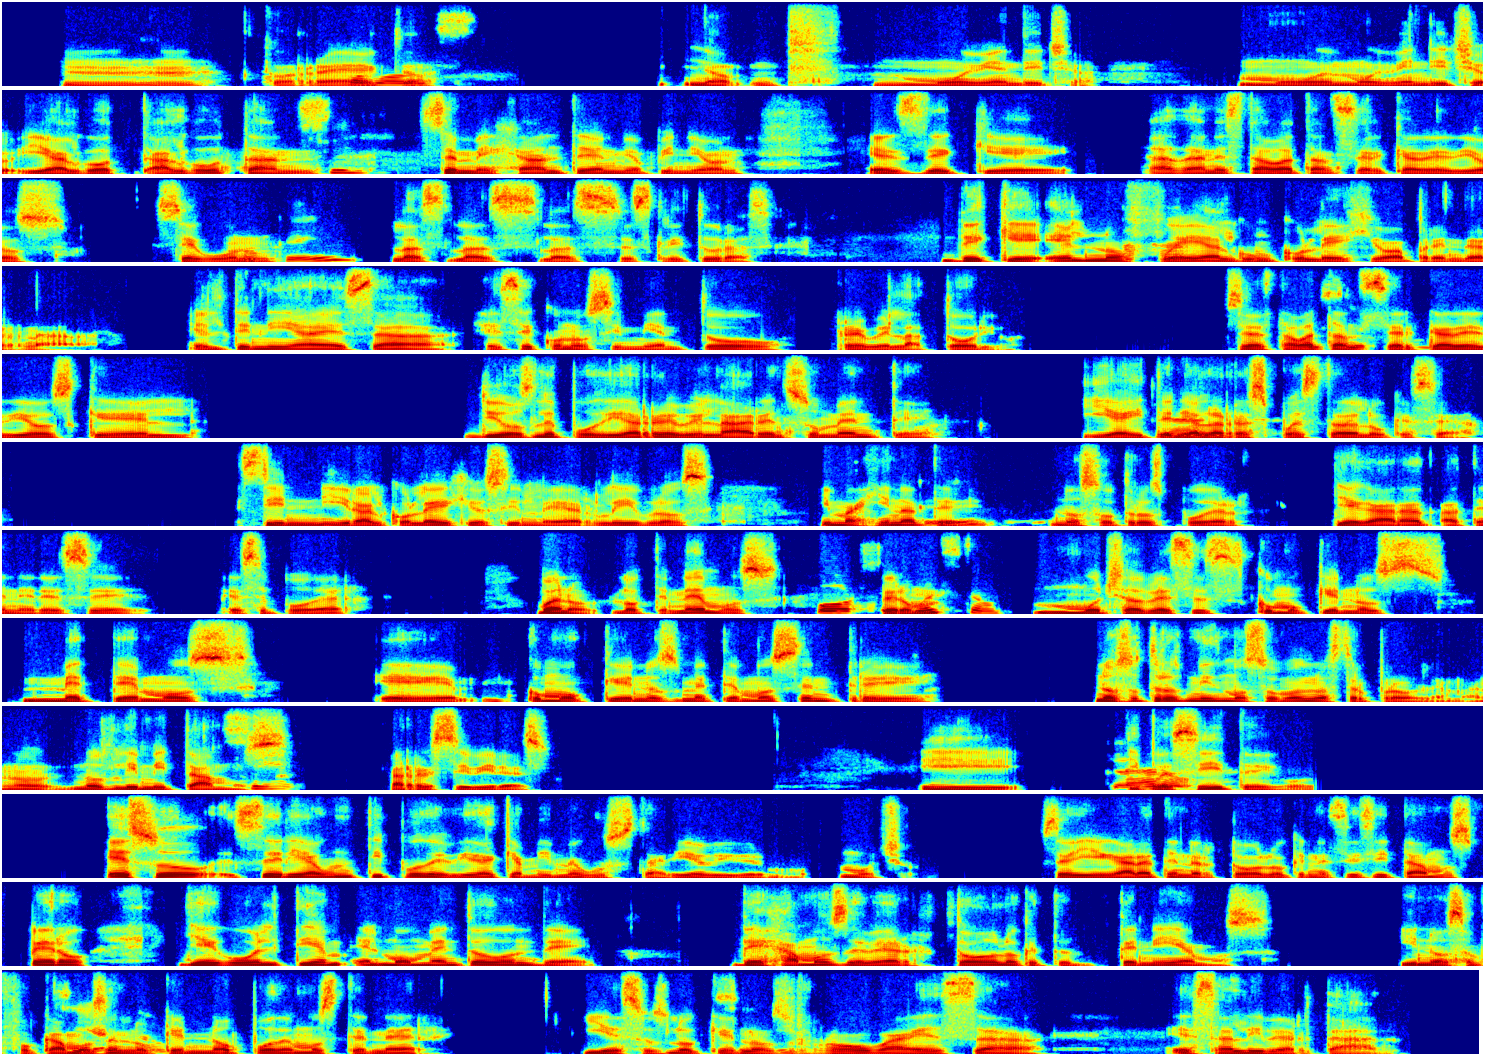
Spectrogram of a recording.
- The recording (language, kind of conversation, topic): Spanish, unstructured, ¿Cuál crees que ha sido el mayor error de la historia?
- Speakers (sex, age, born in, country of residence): male, 40-44, United States, United States; other, 30-34, Mexico, Mexico
- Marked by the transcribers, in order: tapping; lip trill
